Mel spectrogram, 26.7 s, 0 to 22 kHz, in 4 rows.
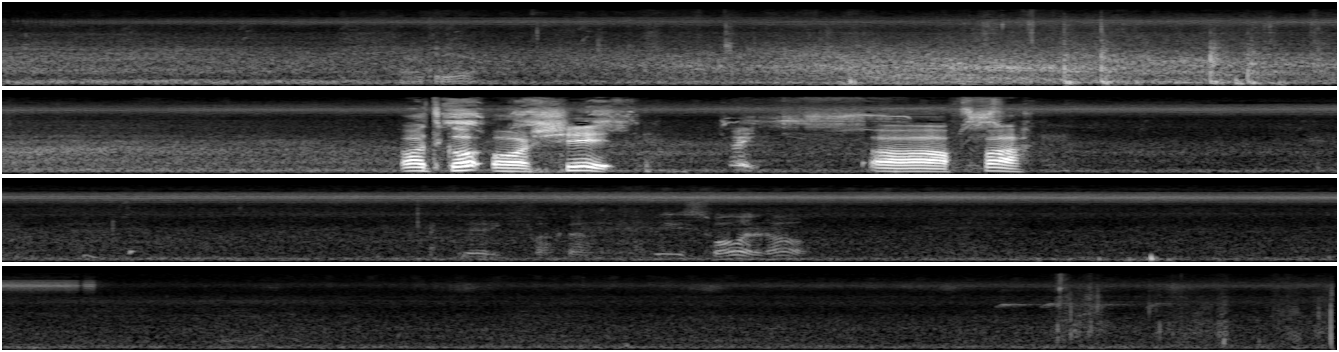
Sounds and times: Outside, rural or natural: 0.0 - 26.7.

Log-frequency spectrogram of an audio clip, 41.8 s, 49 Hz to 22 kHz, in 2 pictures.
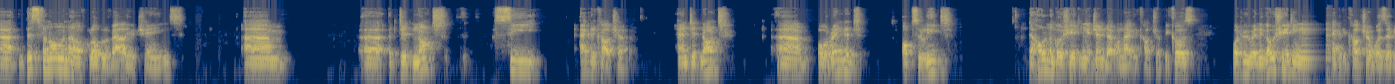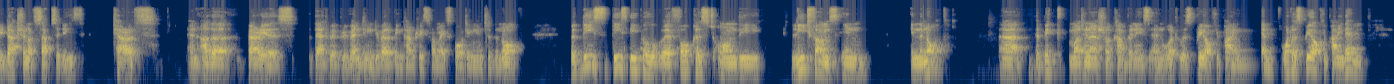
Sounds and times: Narration, monologue: 0.0 - 41.8.

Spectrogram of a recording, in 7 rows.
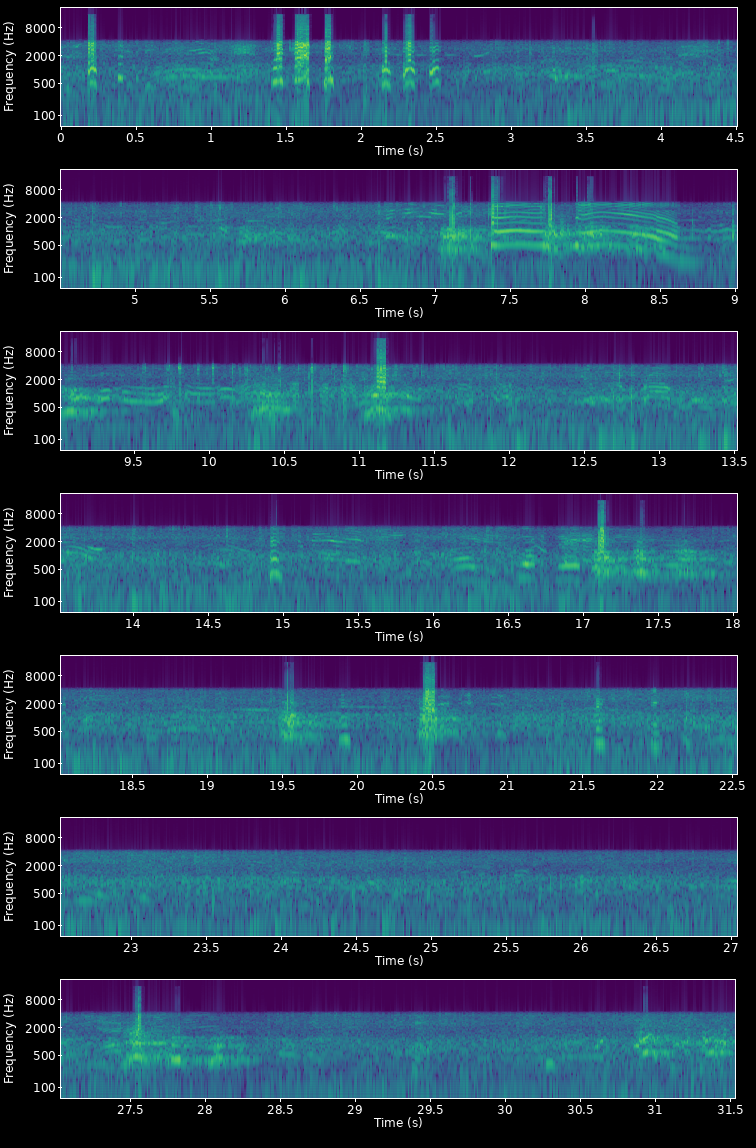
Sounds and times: Bow-wow: 10.3 - 11.5, 20.4 - 20.8, 27.4 - 28.4, 30.5 - 31.5.

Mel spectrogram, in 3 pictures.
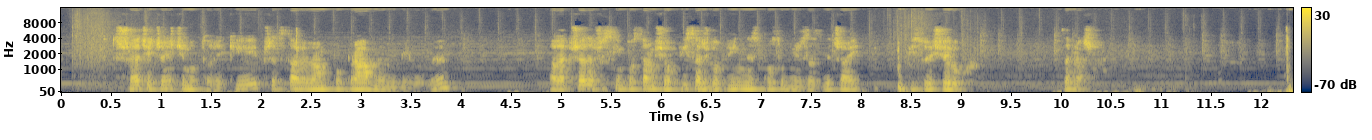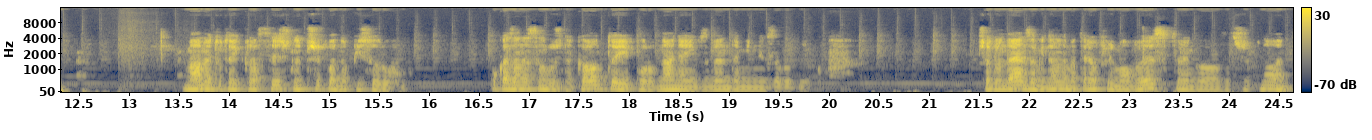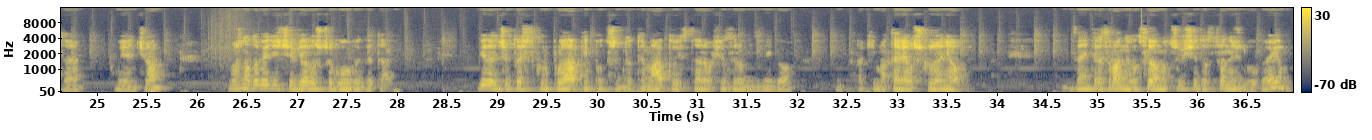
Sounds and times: Speech: 0.5 - 4.0, 4.9 - 9.2, 10.0 - 10.5, 13.3 - 15.8, 16.6 - 20.2, 21.5 - 28.0, 28.8 - 33.8, 34.6 - 36.9.

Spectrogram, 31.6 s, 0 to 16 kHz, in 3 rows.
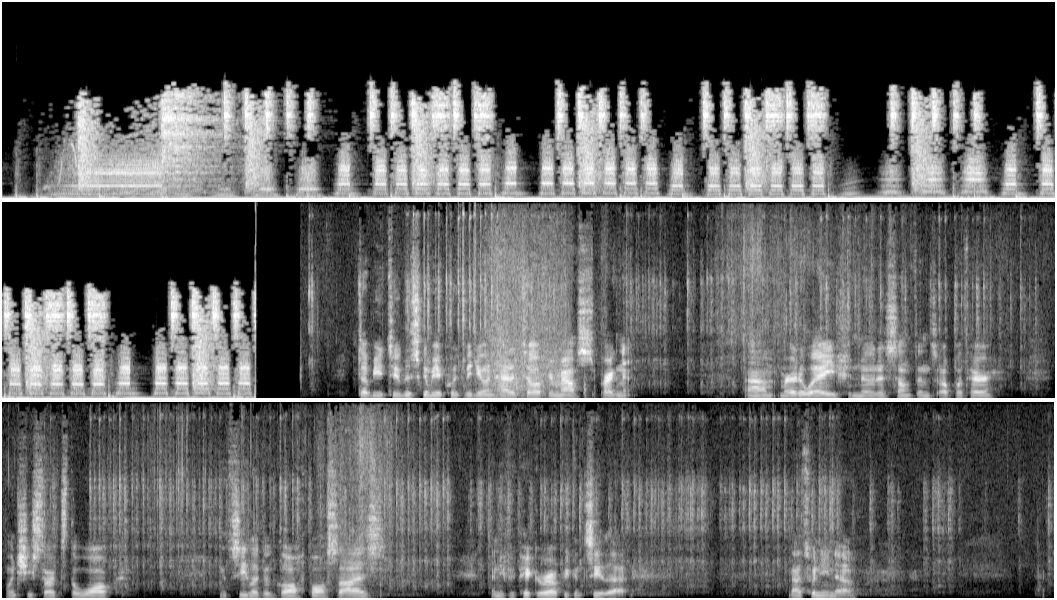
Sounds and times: Speech: 14.1 - 16.9, 18.0 - 20.5, 21.1 - 22.4, 23.2 - 24.9, 26.0 - 27.4, 28.9 - 29.6.

